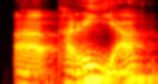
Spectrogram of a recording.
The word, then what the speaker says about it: parrilla: And the other thing is that the classic Argentine parrilla in Spanish, but in Argentina they pronounce a double L like a J, is the Argentine barbecue, and they literally cook every part of the cow.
